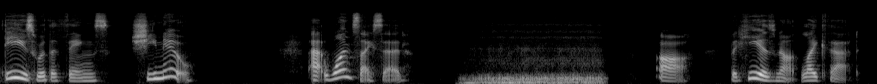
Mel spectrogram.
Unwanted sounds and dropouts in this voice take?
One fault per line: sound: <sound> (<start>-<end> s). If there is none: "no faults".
sound: breath (4.6-6.1 s)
